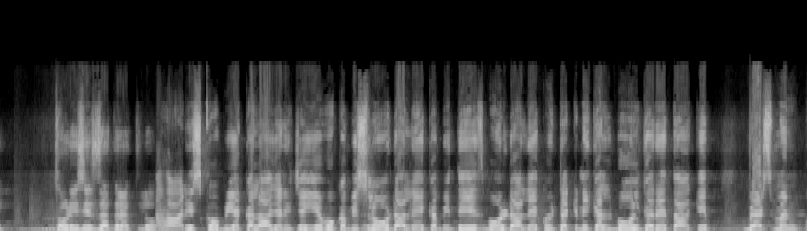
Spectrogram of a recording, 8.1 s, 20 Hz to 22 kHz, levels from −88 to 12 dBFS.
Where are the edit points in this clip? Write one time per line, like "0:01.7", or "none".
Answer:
0:01.6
